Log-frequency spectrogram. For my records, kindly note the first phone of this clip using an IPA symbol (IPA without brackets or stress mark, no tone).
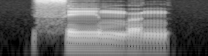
s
